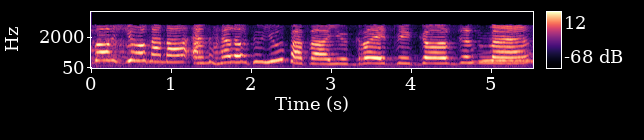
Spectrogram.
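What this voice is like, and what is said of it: French accent. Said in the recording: “that French accent”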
